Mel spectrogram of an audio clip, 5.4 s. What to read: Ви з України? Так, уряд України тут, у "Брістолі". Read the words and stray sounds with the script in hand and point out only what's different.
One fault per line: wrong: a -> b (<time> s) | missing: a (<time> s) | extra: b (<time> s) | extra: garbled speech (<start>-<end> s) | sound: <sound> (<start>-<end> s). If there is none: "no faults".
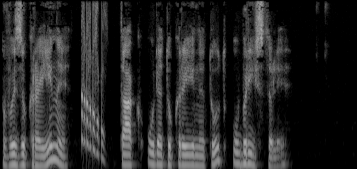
sound: chirp (1.2-1.6 s)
